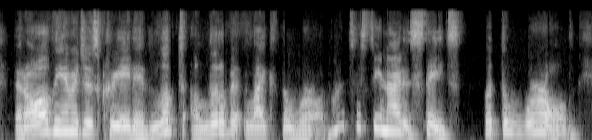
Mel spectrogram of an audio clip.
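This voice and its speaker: Against a quiet background, a woman with a slight New Jersey accent talks at a fairly quick pace in an animated tone with very wide pitch swings. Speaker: law professor. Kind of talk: lecture. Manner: fast.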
